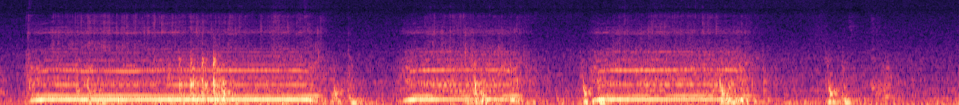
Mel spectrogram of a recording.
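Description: A car's electric windscreen-washer pump whining in three bursts, the first about two seconds long and two shorter ones, as the washer is worked to test a freshly unblocked jet, with the wipers sweeping and knocking across the wet glass.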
